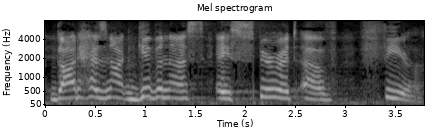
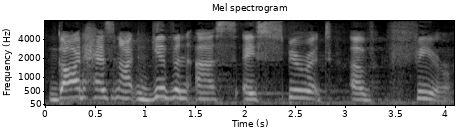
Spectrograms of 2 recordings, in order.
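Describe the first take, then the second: No difference in how they are said.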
